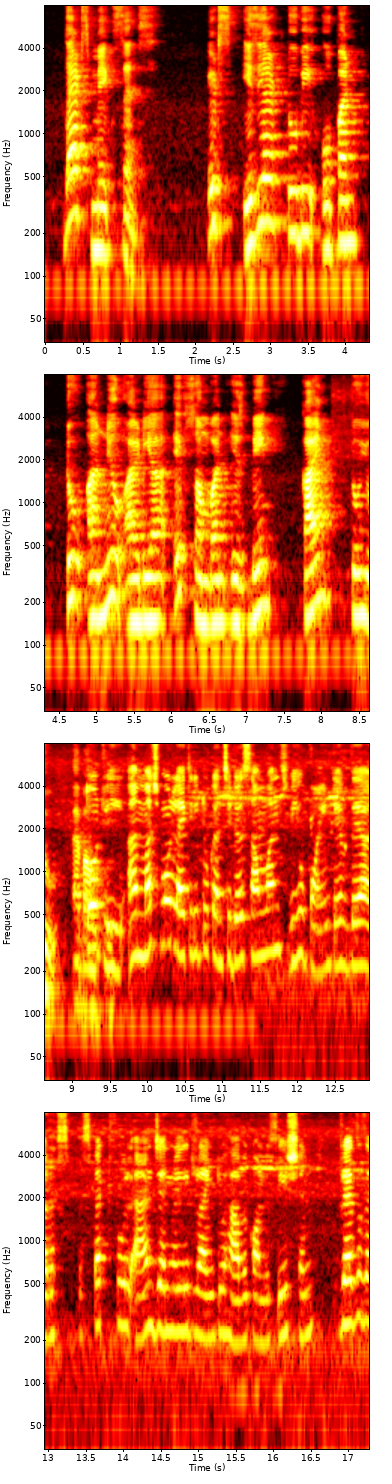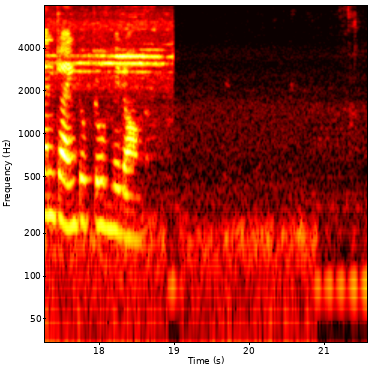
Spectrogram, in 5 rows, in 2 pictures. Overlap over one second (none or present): none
